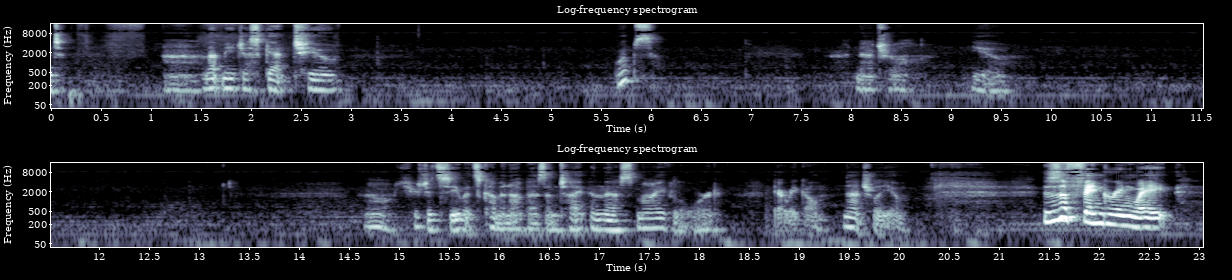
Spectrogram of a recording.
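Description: A middle-aged woman talks calmly and close by, pausing often.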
